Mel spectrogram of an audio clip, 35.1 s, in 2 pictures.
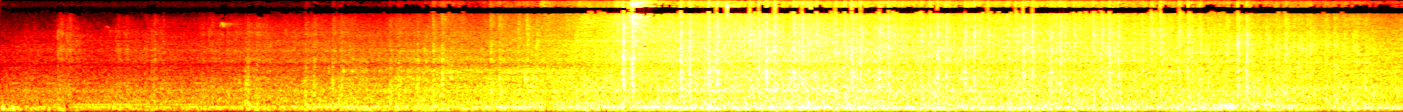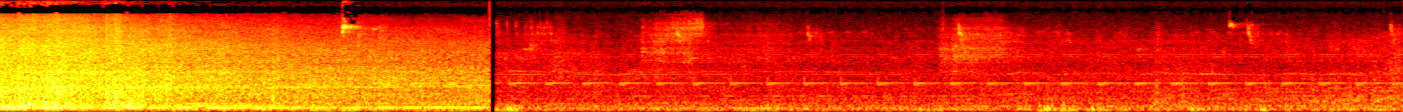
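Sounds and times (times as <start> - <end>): diesel train engines running: 0.0 - 23.7.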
